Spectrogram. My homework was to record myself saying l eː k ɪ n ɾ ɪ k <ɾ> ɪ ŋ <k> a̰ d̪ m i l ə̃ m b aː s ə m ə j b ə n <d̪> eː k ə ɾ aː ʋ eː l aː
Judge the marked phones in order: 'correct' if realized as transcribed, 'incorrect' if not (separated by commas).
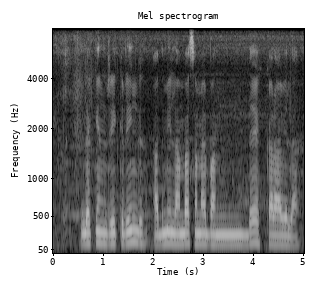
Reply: correct, incorrect, correct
